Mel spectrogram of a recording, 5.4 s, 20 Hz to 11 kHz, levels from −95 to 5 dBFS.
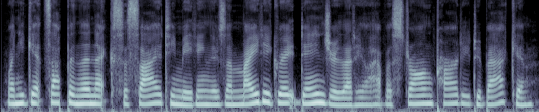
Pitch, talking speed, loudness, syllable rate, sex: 190 Hz, 255 wpm, -18 LUFS, 5.7 syllables/s, female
